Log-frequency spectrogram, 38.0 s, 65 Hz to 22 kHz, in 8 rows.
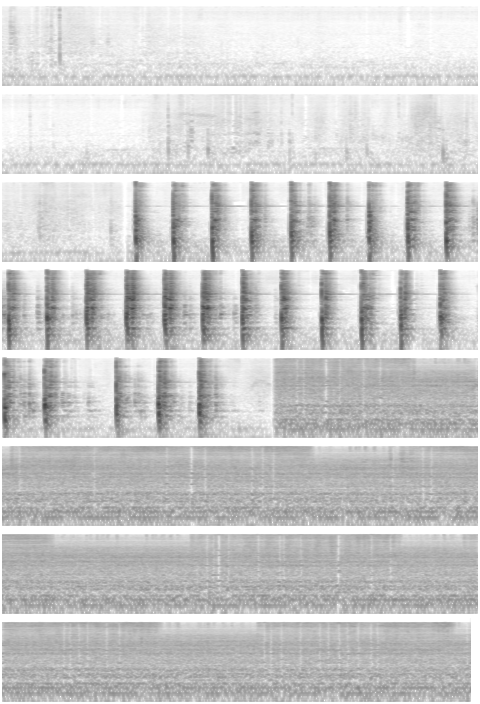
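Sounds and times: hammer tapping shoe sole: 10.8 - 21.3
workshop machine motor running: 10.8 - 38.0.

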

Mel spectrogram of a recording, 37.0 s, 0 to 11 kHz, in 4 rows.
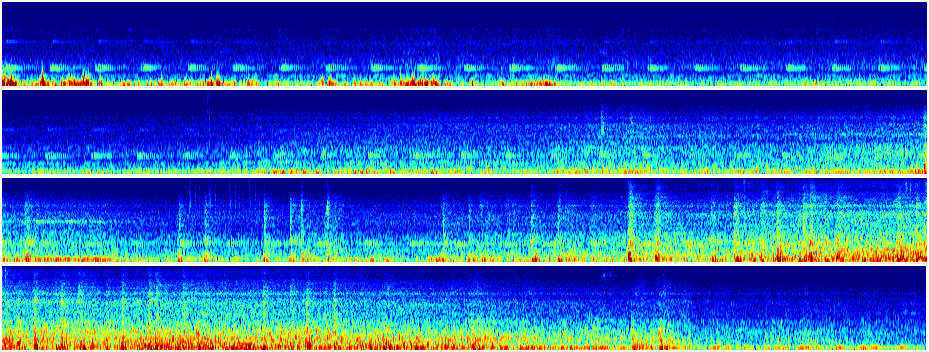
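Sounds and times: diesel railcar engine drone: 0.0 - 36.9
wheels clicking over rail joints: 20.2 - 34.8.

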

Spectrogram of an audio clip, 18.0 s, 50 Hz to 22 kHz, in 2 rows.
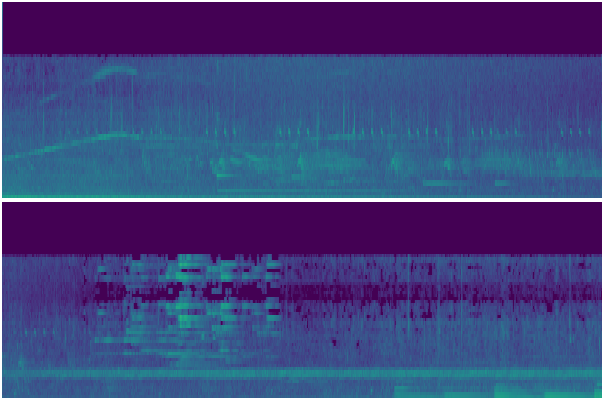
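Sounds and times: high tinkling chimes: 0.2 - 8.1, 10.4 - 13.7
ambient hiss: 2.2 - 18.0.

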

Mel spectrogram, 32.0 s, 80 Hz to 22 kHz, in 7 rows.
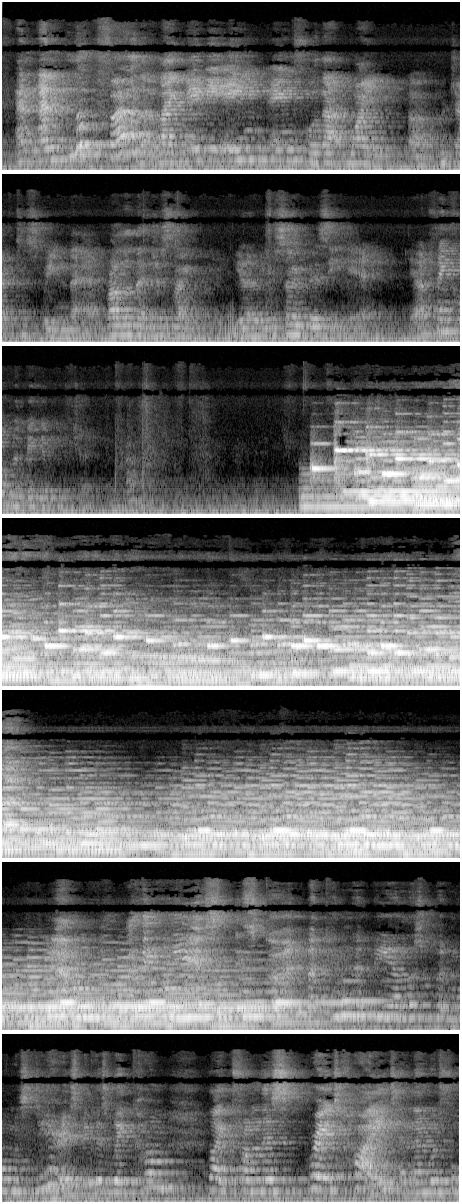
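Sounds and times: grand piano playing: 12.2 - 26.8.

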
